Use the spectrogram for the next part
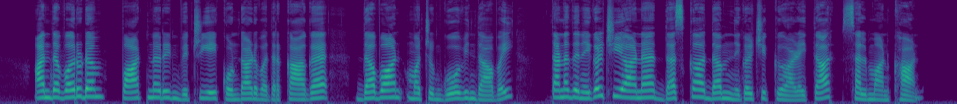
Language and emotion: Tamil, neutral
